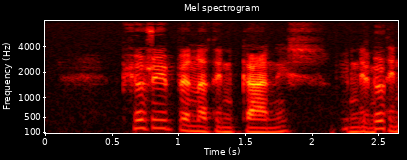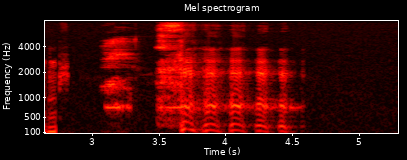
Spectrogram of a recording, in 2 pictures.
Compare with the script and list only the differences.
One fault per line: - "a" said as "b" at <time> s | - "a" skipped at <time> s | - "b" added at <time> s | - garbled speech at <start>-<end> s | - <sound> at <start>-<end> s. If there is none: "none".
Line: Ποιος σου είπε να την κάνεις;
- "σου" skipped at 0.8 s
- garbled speech at 2.2-2.8 s
- laugh at 3.1-4.6 s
